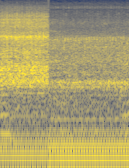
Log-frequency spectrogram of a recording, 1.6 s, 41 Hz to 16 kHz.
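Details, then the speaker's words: 2010 Mini Cooper at idle after replacing the noisy AC pulley and clutch: smooth, even idle with a soft steady hum and no whine, chirp or grinding from the belt pulleys; engine sounds healthy, whisper quiet after repair. "I went ahead and slapped a pulley and a clutch on there real quick now she's whisper quiet so now she's good to go"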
